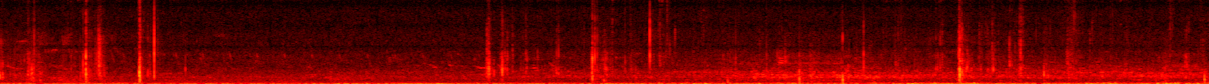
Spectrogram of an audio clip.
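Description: Outdoor ambience while walking on grass: a low rumble of wind on the phone microphone with a few faint, irregular clicks of footsteps or handling.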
